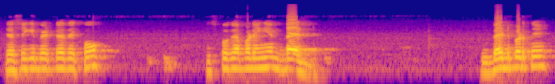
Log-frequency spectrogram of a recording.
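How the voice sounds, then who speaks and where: A man's voice: fairly high pitch, a little slow, darkish tone, dull audio. A middle-aged man from India teaching a spoken English class, patiently stretching out example words and calling his students "beta".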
